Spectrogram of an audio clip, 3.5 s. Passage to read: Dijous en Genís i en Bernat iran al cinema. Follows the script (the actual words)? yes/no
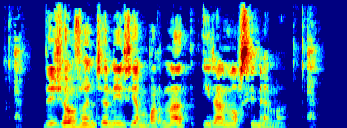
yes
